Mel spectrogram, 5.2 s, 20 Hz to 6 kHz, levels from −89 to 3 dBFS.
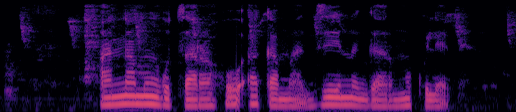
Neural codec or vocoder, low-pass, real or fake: none; 5.4 kHz; real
